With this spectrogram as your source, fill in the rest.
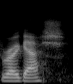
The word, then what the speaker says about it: Rogash: How do you pronounce it? Just Rogash. Rogash. Just how it's spelled.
